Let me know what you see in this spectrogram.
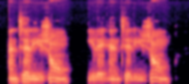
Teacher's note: the T is silent. It's part of the on, the nasal vowel at the end.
